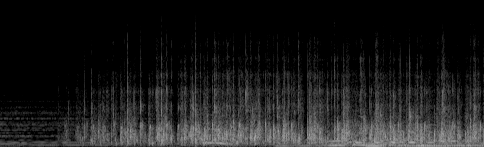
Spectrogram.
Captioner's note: navigators clapping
